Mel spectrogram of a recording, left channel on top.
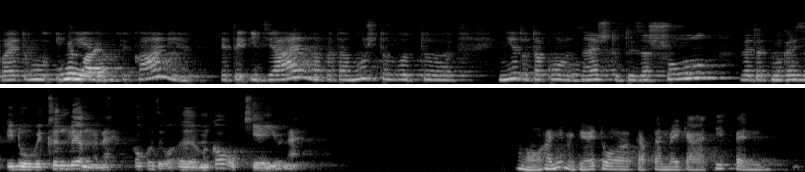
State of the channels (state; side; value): different; both; correlation 0.00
